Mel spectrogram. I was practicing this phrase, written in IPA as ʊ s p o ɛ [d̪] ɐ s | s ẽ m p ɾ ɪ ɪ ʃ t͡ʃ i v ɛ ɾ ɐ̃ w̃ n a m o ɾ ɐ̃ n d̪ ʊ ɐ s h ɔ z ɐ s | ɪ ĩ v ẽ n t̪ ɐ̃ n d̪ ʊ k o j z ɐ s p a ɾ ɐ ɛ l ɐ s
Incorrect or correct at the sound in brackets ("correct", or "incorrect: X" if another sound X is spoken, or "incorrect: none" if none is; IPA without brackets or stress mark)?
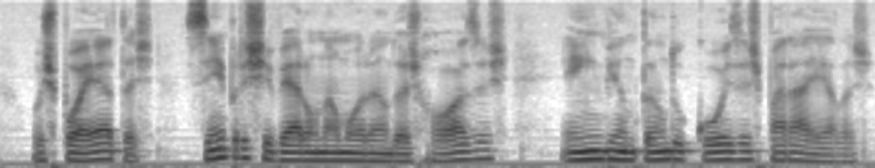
incorrect: t̪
